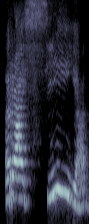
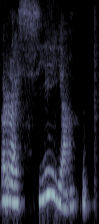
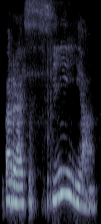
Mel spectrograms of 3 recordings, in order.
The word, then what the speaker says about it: Россия: Again, O, not stressed, pronounce it as A.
